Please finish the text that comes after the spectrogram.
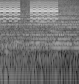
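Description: A telephone rings with a bright, trilling electronic tone in two short bursts separated by a brief pause, loud and close, with no talking.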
